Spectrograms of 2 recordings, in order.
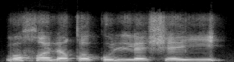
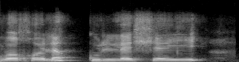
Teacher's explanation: yudghamu al-qaf fil kaf. Diidghamkan qaf ke dalam kaf.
